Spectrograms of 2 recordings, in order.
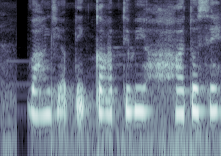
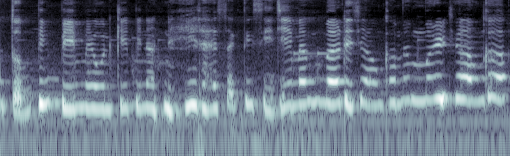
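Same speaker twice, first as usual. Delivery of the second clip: sobbing plea; 3 semitones higher than usual. Acted. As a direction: plead brokenly as if heart is shattering. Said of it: "फूट फूट के रो रहा था".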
